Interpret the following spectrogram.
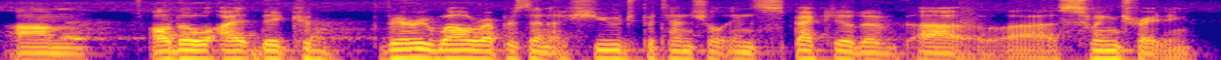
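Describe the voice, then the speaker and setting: A man's voice: on the low side, fairly even intonation, moderate pace, creaky, a little hiss or hum. A man in his thirties hosting a casual livestream Q&A outdoors, talking loosely with lots of ums and restarts. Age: 30s. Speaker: livestream host. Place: outdoors in the jungle. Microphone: laptop mic.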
